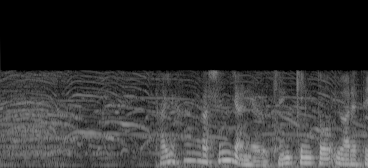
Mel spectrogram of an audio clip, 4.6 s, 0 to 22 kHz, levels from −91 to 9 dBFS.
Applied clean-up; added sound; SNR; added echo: none; Crowd; 12 dB; none.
